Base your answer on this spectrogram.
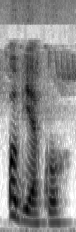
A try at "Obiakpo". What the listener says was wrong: Au fait, ta façon de dire Obiakpo, tu sais, j'aimerais que tu utilises une voix un peu plus romantique pour prononcer ce Obiakpo. Pas Obiakpo comme si on allait à la guerre.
